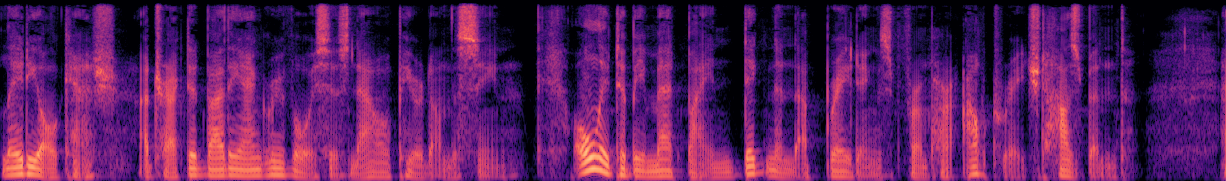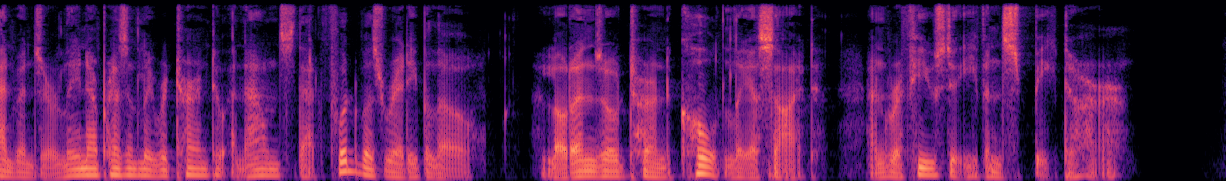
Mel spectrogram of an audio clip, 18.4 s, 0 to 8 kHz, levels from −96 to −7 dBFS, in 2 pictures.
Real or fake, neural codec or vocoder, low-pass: real; none; 7.2 kHz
